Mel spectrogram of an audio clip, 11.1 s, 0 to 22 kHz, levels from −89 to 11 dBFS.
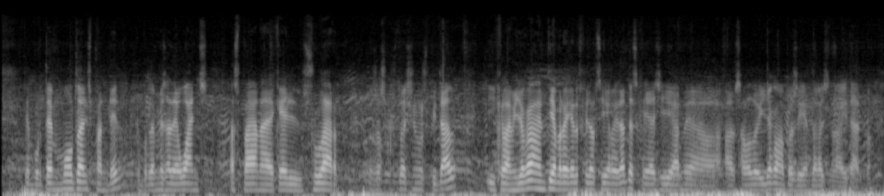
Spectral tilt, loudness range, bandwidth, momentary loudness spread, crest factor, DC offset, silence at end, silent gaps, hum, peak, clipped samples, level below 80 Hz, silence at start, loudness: -6.5 dB/octave; 3 LU; 10.5 kHz; 11 LU; 18 dB; under 0.1%; 0 s; none; none; -2 dBFS; under 0.1%; -26 dBFS; 0 s; -21 LUFS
